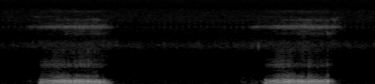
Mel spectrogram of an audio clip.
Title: Snoring Boyfriend | My favorite Whitenoise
